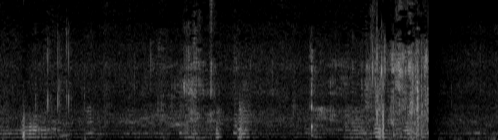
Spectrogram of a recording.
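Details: Long-untended Apis cerana colony in a traditional Seluma house being taken out for beekeeping: continuous droning buzz with scattered clicks and scraping from handling the comb, ending abruptly.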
